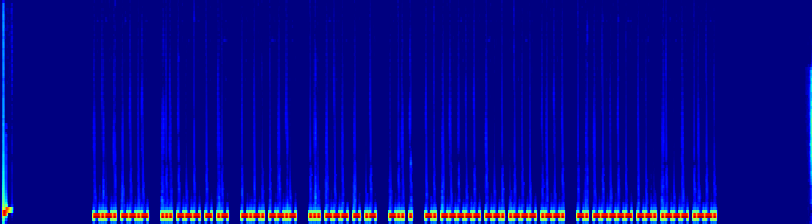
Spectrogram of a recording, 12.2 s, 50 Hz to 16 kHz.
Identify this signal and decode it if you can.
Morse code, heard as a keyed tone, about 40 wpm, 700 Hz. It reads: CQ SOTA CQ SOTA DE N0GJP N0GJP
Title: SOTA QSO Practice 40wpm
